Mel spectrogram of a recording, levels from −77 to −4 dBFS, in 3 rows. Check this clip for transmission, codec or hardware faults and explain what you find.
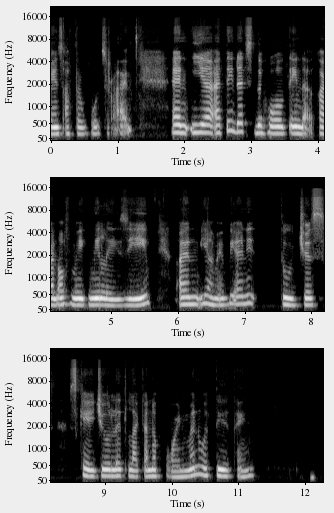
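Nothing in this speech recording points to a fault of any kind. The audio holds steady throughout, with no event that stands out for comment.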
